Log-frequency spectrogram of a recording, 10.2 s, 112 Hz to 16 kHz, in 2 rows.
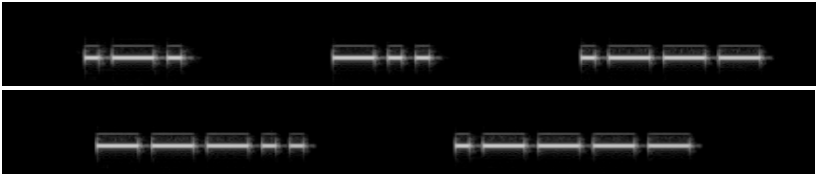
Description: Morse code, heard as a keyed tone, about 14 wpm, spaced as for 7 wpm, 600 Hz. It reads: RDJ81
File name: morse mp3 / 09 urok 8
